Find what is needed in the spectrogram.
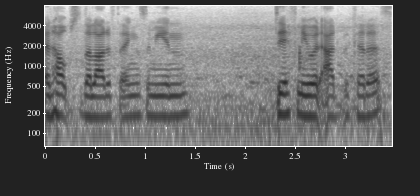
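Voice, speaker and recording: Noticeable background noise runs under a woman speaking very fast at a medium pitch. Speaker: law student. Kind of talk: street interview.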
